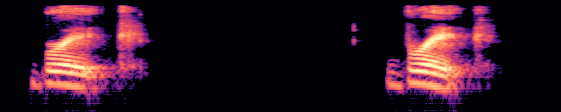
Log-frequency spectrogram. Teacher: Back of the tongue lifts up and touches the soft palate, then pulls away. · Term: K sound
